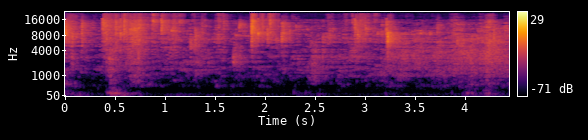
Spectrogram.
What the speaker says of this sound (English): it started pouring down again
